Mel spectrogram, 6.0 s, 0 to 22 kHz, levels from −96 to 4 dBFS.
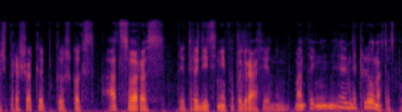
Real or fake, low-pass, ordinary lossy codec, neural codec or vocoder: fake; 9.9 kHz; Opus, 16 kbps; vocoder, 24 kHz, 100 mel bands, Vocos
